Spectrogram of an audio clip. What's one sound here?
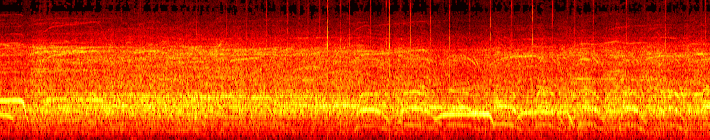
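A large crowd cheers and roars in a big echoing hall.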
